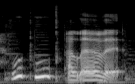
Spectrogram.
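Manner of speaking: ordinary talk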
